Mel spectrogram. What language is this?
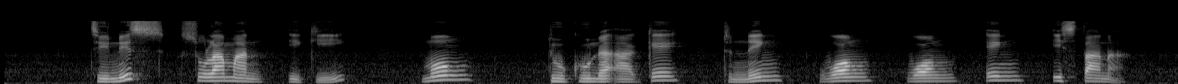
Javanese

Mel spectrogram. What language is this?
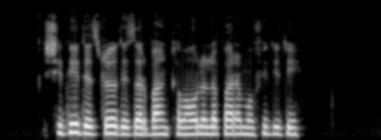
Pashto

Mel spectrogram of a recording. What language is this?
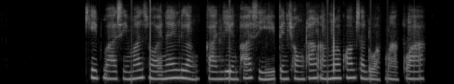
Thai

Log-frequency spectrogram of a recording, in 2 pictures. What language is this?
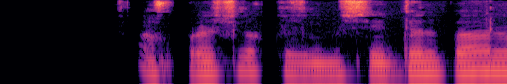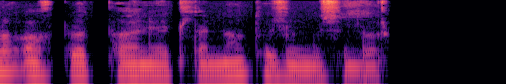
Uyghur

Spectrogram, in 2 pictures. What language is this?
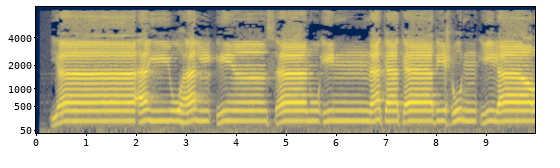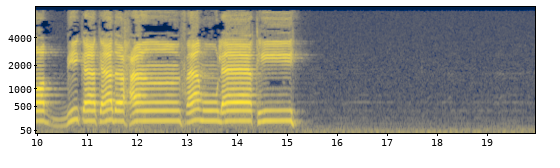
Arabic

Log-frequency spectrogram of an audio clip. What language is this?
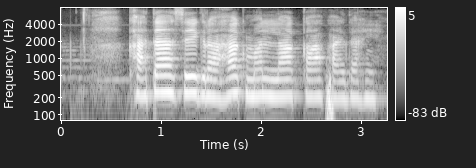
Chhattisgarhi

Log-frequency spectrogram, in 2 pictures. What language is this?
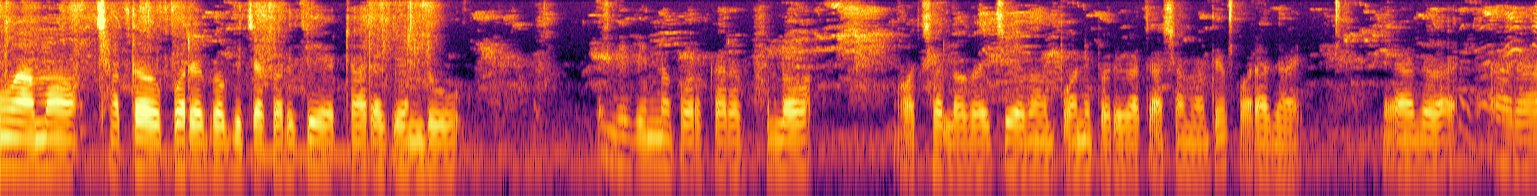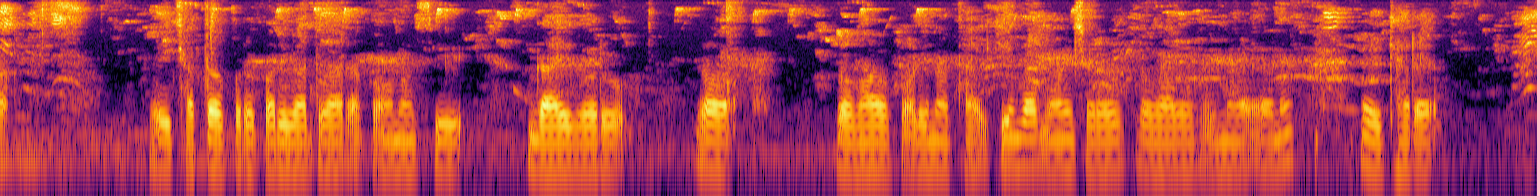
Odia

